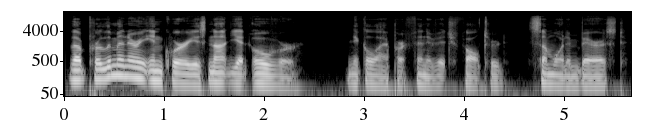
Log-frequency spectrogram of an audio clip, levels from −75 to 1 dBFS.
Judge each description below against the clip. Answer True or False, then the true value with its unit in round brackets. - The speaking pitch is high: False (100 Hz)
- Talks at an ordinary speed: False (125 wpm)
